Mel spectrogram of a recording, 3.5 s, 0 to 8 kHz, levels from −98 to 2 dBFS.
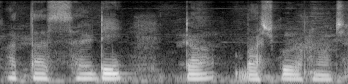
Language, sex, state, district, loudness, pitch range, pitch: Bengali, male, West Bengal, Alipurduar, -18 LUFS, 110-130 Hz, 125 Hz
